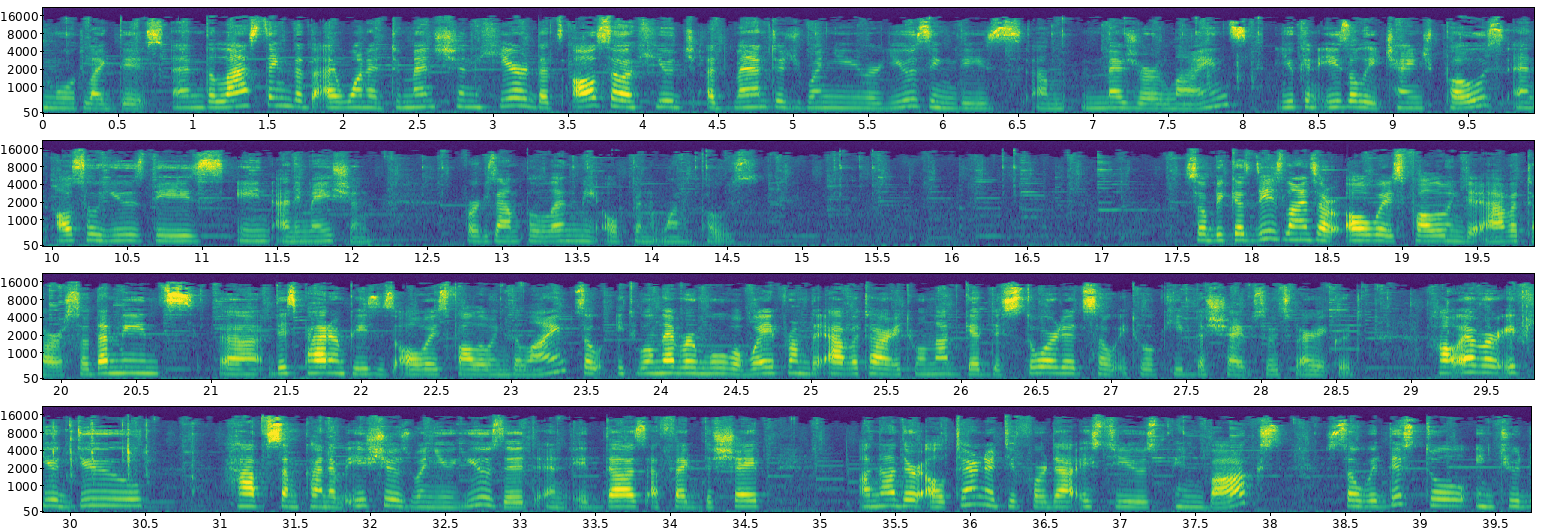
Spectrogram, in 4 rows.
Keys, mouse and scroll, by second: 7.7 a, 7.9 click, 8.1 click, 29.5 ctrl+z.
